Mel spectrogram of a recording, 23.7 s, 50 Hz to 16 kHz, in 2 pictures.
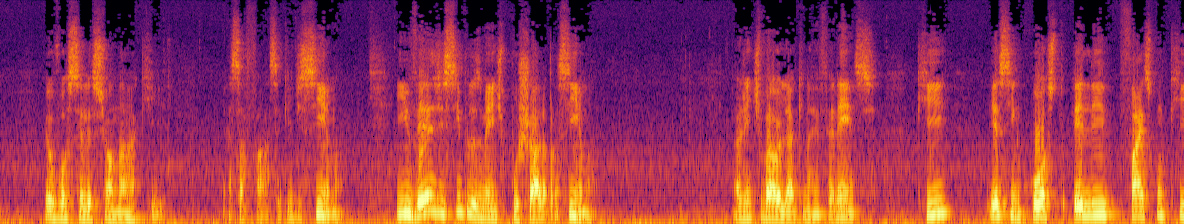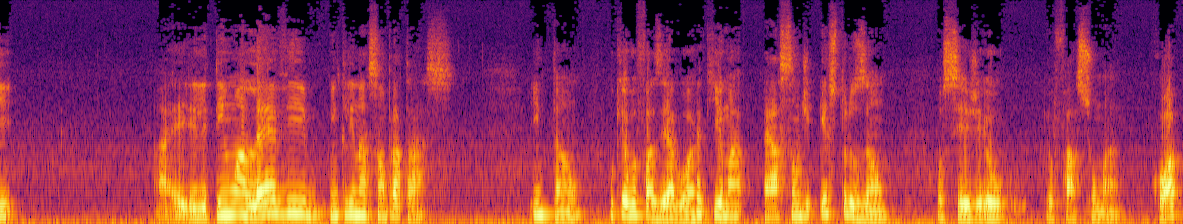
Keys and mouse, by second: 0.9 click, 2.6 shift+middle click, 2.9 middle click, 4.2 ctrl+middle click, 5.0 click, 7.0 ctrl+middle click, 7.4 shift+middle click, 7.9 middle click, 8.5 shift+middle click, 9.0 ctrl+middle click, 9.4 shift+middle click, 10.2 ctrl+middle click, 16.1 shift+middle click, 16.7 ctrl+middle click, 18.2 shift+middle click.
